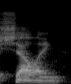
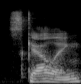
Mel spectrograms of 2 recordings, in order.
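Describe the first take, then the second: First: The name begins with a soft sh sound. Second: The name begins with a hard sk sound. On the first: This is the German way of saying the name. "the German language would say shelling" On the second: This is the Dutch way of saying the name. "it's with a spit, it's a sk"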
